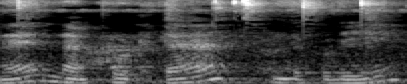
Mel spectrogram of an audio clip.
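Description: A person speaking, over light clicks and rustles of plastic basket-weaving wire being handled.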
